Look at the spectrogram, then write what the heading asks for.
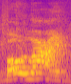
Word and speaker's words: bowline: b o WL ing bowline bowline yeah it's spelled like bow tie bow like the bow of a boat and line yeah so bo w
